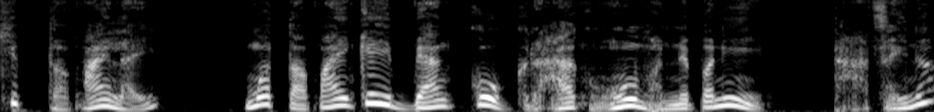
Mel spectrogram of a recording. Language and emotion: Nepali, disgusted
